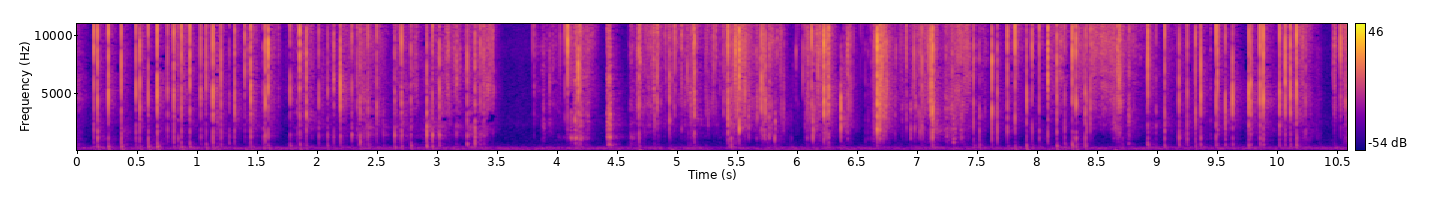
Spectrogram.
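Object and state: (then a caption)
Plastic package of fresh tortellini. Long nails scratch and tap a sealed, clear plastic package full of fresh tortellini. The crinkly plastic gives a dense, bright stream of crackling and sharp ticks, with a brief quiet pause in the middle.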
